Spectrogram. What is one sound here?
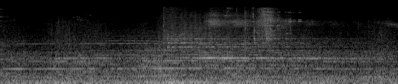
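Metal clinks and rattles as a heavy chest is opened.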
